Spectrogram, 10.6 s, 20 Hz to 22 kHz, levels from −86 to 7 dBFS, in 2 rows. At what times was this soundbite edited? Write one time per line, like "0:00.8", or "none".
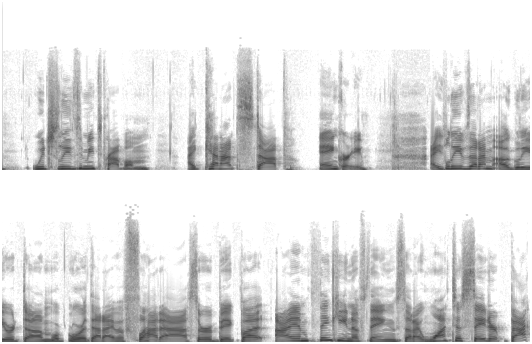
0:01.0
0:03.1
0:04.4
0:05.9
0:07.6
0:08.4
